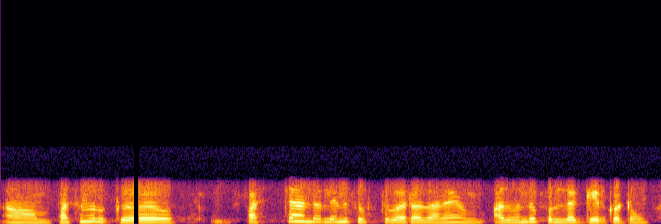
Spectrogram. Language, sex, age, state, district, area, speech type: Tamil, female, 18-30, Tamil Nadu, Perambalur, rural, conversation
